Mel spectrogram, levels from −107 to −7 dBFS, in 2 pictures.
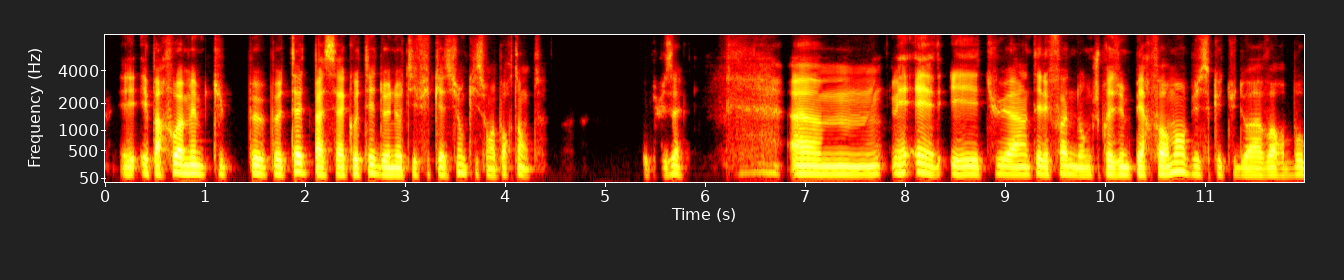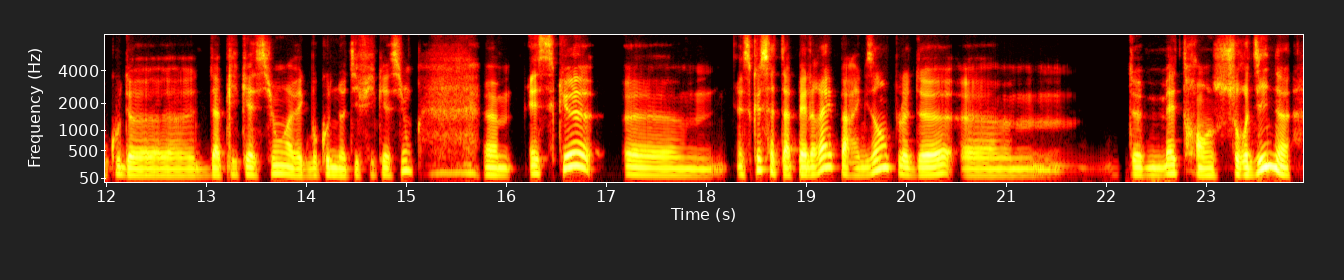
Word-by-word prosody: Et - - -3
et - - +1
parfois 130 -2 +6
même 120 -2 +3
tu 110 -3 -7 0.2
peux 115 -3 +3
peut 110 0 0
être 140 -1 +5
passer 105 0 +4
à 105 - +5
côté 115 +3 +1
de 105 -2 +2
notifications 100 +4 -1
qui - - -11
sont - - -5
importantes? - - -6 1.0
Qui - - -13
plus - - -9
est. - - -4 1.1
Hem, 110 -1 +3
et 130 +1 +3
et 110 - -1
d 115 - -12
et 110 -1 +1
tu 115 -1 -1
as 105 - +3
un 105 - -1
téléphone 110 +1 0
donc 100 0 -3
je - - -8
présume 105 -1 +1
performant, 115 +6 +3
puisque 105 -1 -6
tu 100 - -14
dois 100 -1 0
avoir 95 -1 -1
beaucoup 105 +3 -6
de 90 -1 -3
d'applications 100 +5 -3
avec 90 -3 -4
beaucoup 95 +3 -5
de 100 - -2
notifications? 95 - -6 0.7
Hem, 100 - -2 0.2
est 115 0 +1
ce 115 - -2
que, 215 +2 +4 0.3
hem, 95 -3 -4 0.2
est - - -5
ce - - -3
que 175 - +1
ça 170 - +4
t'appellerait 110 - +2
par 110 - -2
exemple 135 - -1
de, 105 +5 +3
hem, 90 -3 -8 0.7
de 105 -1 -1
mettre 115 +5 -3
en 95 0 0
sourdine 130 - +4
105 Hz, 155 wpm, -24 LUFS, 95-115 Hz, 1.1 s, parfois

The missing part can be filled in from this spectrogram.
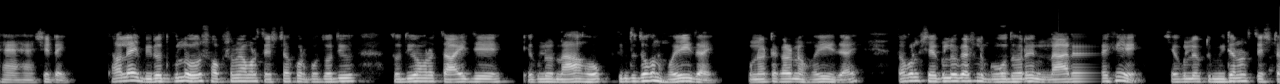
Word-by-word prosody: হ্যাঁ, 110 -2 -3
হ্যাঁ, 100 -1 -7
সেটাই। - - -3 0.4
তাহলে 145 +5 0
এই 165 - 0
বিরোধগুলো 145 +4 +2 0.2
সবসময় 140 +3 -1
আমরা 150 0 0
চেষ্টা 120 +3 -2
করব 125 -3 -3
যদিও 145 +4 +2 0.4
যদিও 125 +4 +1
আমরা 145 0 +1
চাই 115 +1 +4
যে, 130 - +3 0.4
এগুলো 125 +2 -1 0.2
না 120 - +4
হোক 120 +1 +3 0.2
কিন্তু 135 +1 -2
যখন 170 +2 +5
হয়েই 145 +6 +4
যায়, 95 -4 +2 0.3
কোন 115 - -4
একটা 130 +2 -3
কারণে 130 -1 +3
হয়েই 120 +1 +1
যায় 105 - -1 0.4
তখন 155 +5 +2
সেগুলোকে 150 +2 +3
আসলে 155 -1 -2
গো 125 - 0
ধরে 135 +2 +2 0.2
না 115 - +4
রেখে, 135 +5 -2 0.4
সেগুলো 130 +2 -2
একটু 130 0 -9
মিটানোর 145 +3 +1
চেষ্টা 130 0 -3
135 Hz, 180 wpm, -17 LUFS, 125-145 Hz, 0.4 s, যখন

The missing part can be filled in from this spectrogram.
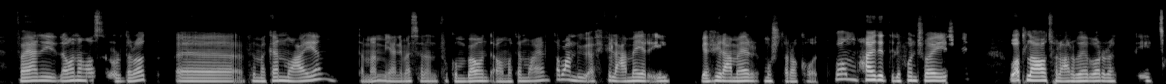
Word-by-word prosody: فيعني 170 +2 +2
لو 165 +2 0
أنا 185 - +2
هاوصّل 180 0 -5
أوردرات 155 +7 -2 0.3
آآ، 150 -1 0
في 155 +1 -6
مكان 165 +4 0
معيّن، 175 +6 0 0.2
تمام، 170 +3 -5
يعني 145 -2 -4
مثلًا 150 -1 -5
في 160 - -15
كومباوند 150 +2 0
أو - - -4
مكان 140 +3 -4
معيّن، 185 +4 -4
طبعًا 220 -1 -2
بيبقى 160 -2 -3
فيه - - -14
في 185 - -5
العماير 160 +1 +1
إيه، 160 -1 -2 0.3
بيبقى 145 - +3
فيه - - -5
في 180 - +2
العماير 160 0 +3
مُشتركات، 135 -3 -5 0.2
باقوم 235 -3 -1
حاطط 210 0 +7
التليفون 175 -1 +2
شوية 175 0 +4
يشحن، - - -6 0.4
وأطلع 190 -3 +6
أقعد 185 0 +7
في - - -5
العربية 155 +2 +2
برّه 160 -1 +1 0.2
إيه 165 - -6
160 Hz, 200 wpm, -23 LUFS, 150-180 Hz, 0.4 s, حاطط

